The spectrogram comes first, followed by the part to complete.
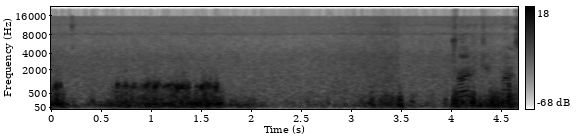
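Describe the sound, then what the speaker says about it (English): Wind gusting across the open shore of Hua Hin Beach, a broad rumbling roar that swells and eases while muffled talk cuts in over it. "Try to keep myself where the wind's not blowing so bad."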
